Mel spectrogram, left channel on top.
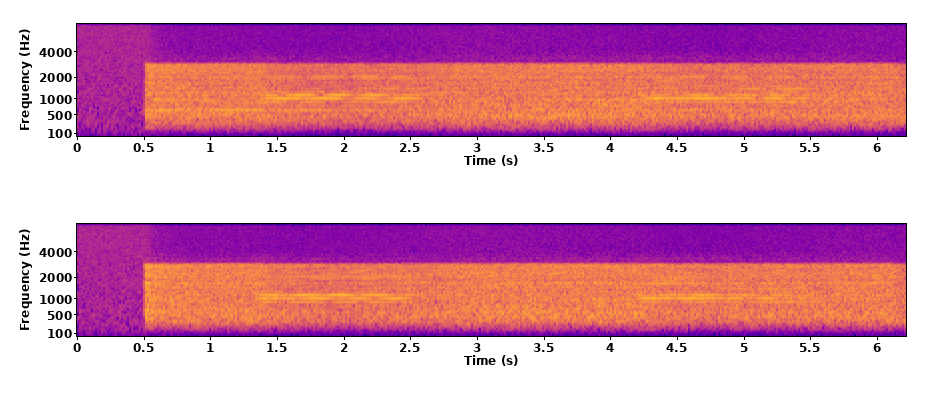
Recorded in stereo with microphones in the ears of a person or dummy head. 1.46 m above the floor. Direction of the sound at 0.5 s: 70° right (ahead or behind).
